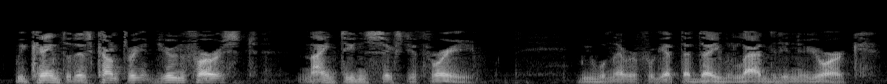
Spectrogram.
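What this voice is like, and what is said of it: Foreign accent. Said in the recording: “it's hard to get rid of an accent ... but at least people can understand”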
